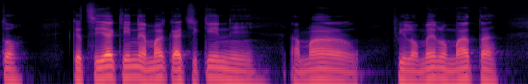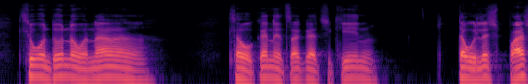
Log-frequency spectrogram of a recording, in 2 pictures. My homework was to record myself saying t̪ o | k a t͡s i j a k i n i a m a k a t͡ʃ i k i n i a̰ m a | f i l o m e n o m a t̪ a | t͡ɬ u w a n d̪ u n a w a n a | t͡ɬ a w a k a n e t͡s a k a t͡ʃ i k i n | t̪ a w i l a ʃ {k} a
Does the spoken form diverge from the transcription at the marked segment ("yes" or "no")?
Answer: yes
